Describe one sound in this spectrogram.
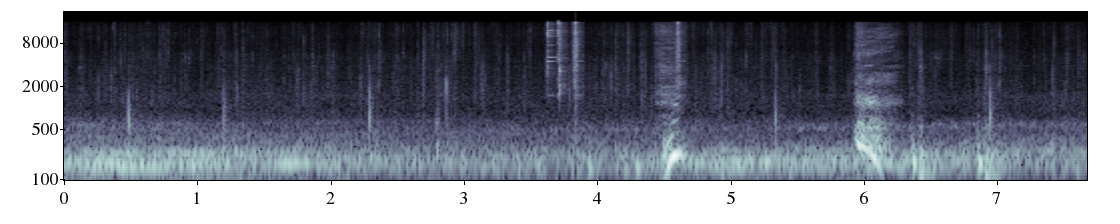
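Footsteps thud on cobblestones.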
